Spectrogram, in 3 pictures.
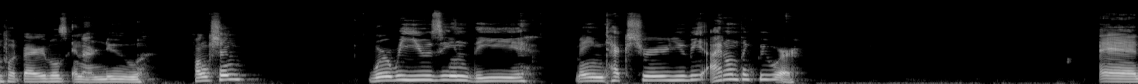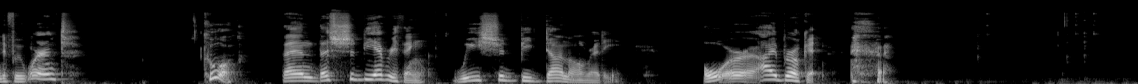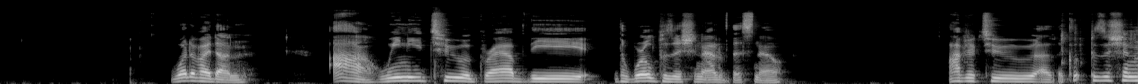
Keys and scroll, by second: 13.5 ctrl+s.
